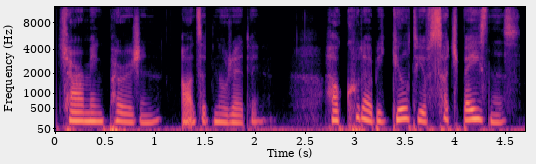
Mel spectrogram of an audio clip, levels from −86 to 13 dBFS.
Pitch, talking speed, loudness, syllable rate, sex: 195 Hz, 155 wpm, -19 LUFS, 5.4 syllables/s, female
